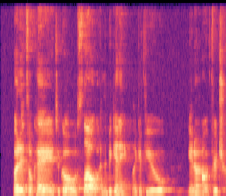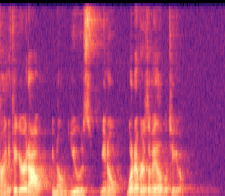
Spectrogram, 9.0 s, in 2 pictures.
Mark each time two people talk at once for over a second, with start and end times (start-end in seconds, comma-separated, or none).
none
